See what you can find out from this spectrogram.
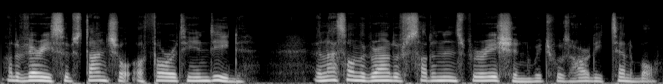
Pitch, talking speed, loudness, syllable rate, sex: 165 Hz, 155 wpm, -16 LUFS, 5.6 syllables/s, male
